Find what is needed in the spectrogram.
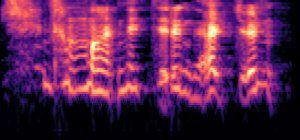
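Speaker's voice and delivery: high tearful apology; weeping, pleading voice; crying. Acted. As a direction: beg forgiveness through sobs. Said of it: "பின்ன அழுதுகிட்டே இரு".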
